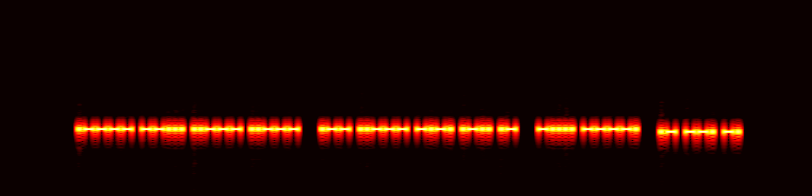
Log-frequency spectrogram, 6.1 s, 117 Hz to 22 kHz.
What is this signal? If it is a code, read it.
Morse code, heard as a keyed tone, about 50 wpm, 700 Hz. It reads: 1722 W2CLA 69 AGN
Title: Worked All Europe DX Contest - QTC Exchange with Repeats - 50wpm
